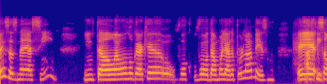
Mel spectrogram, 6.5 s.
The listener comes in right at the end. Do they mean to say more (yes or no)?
no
